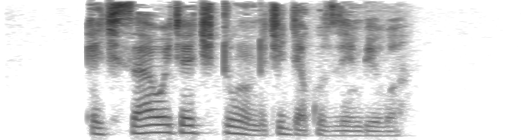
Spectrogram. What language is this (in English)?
Ganda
